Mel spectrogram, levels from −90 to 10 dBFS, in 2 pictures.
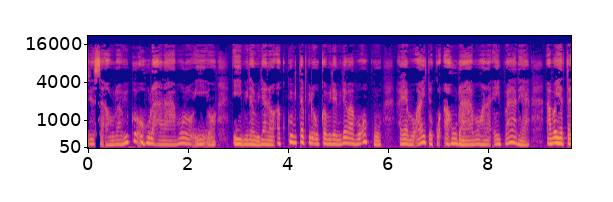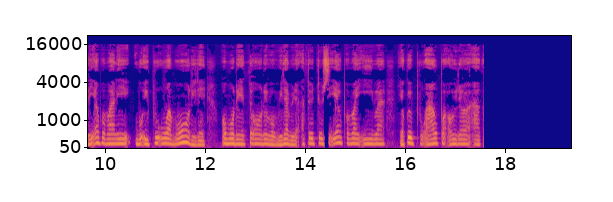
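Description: At 17.56 s the speech stops mid-sound and drops straight into digital silence with no decay, staying silent to the end. This is a cut-off end: the final buffers of audio were never written or played, so the recording simply truncates.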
